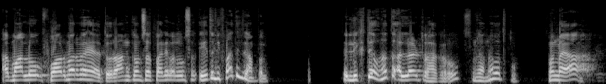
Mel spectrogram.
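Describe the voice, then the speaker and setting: A man's voice: high voice, a little mellow, no room sound. A young man teaching an English grammar class, explaining step by step and asking the students many rhetorical questions. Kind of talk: classroom lesson.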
